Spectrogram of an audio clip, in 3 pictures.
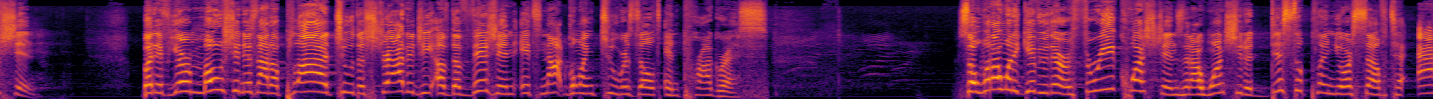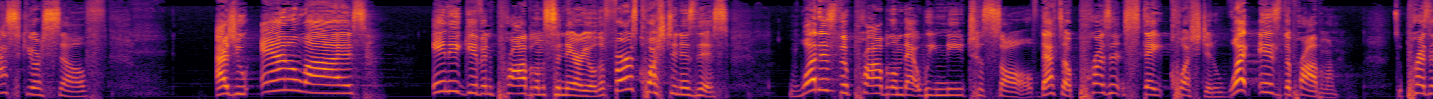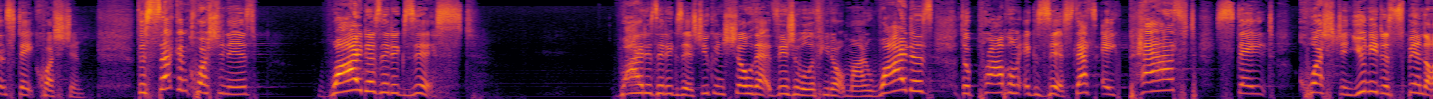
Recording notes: an excerpt from her talk at our 2023 Climb Leadership Conference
